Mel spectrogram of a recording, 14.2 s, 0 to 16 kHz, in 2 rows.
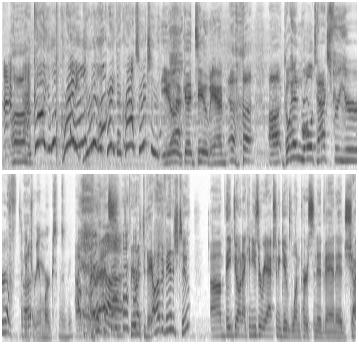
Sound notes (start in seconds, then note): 4.4 chuckles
